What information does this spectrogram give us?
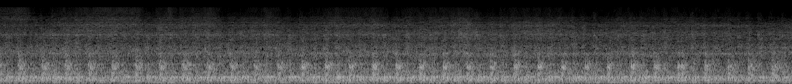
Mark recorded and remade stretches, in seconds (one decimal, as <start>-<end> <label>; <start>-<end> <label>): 0.0-1.9 recorded; 1.9-5.9 remade; 5.9-7.9 recorded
